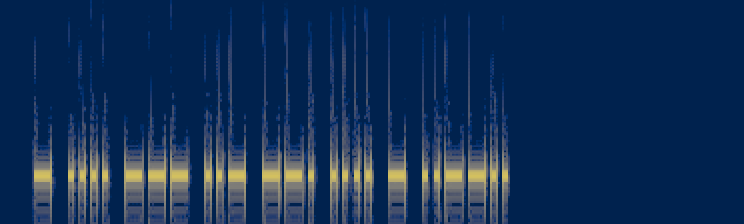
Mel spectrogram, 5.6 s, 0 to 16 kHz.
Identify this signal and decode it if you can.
Morse code, heard as a keyed tone, about 27 wpm, 700 Hz. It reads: THOUGHT?
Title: 3x Word-Spacing - Sentences from Top 300 Words - 28wpm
